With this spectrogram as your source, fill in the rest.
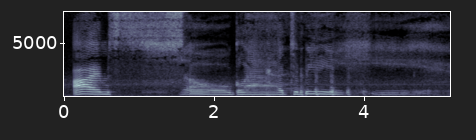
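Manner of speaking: very slow, drawn-out, gravelly, rough cartoon villain voice. Criticizing how the villains talk, a speaker imitates the Witch King, cartoony. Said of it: "very cartoony".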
